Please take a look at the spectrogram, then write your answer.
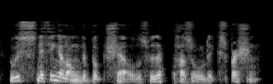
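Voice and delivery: ordinary delivery, nothing marked

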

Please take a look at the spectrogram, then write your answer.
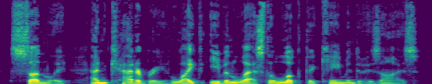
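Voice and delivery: ordinary delivery, nothing marked

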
